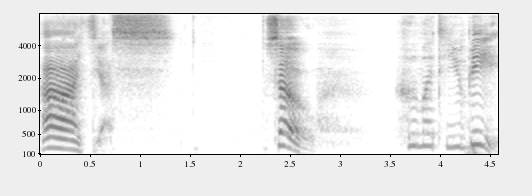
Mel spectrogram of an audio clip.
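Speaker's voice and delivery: drawn-out patronising voice. A voice actor performs a character's line, slow and condescending. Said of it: "It's that pace as you hear that, and you hear him go".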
